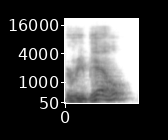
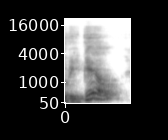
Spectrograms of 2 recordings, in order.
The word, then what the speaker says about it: rebel: Okay, that's why we have rebel, to rebel, but the noun, sorry, the person rebelling is called a rebel.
